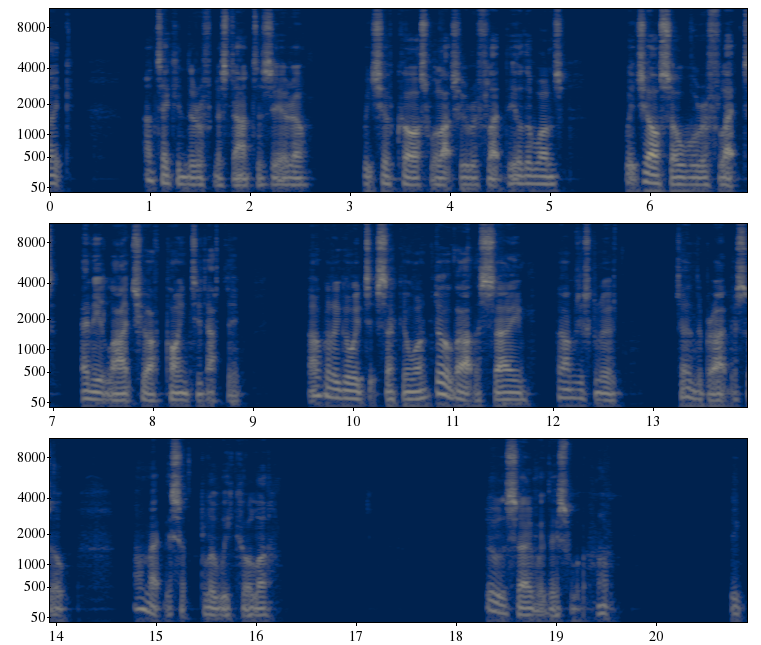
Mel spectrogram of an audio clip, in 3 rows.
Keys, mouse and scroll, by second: 2.6-3.0 scroll down 1, 3.0 middle click, 3.9 middle click, 5.2 middle click, 5.2 middle click, 5.8 scroll, 5.9 scroll down 6, 6.9-9.0 middle click, 9.5 click, 11.2 click, 13.2 click, 15.3 click, 17.9 click, 20.3 click.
